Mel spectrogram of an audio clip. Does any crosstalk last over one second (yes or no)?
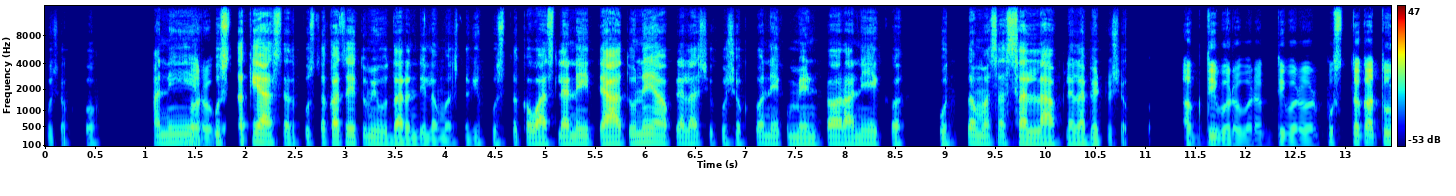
no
